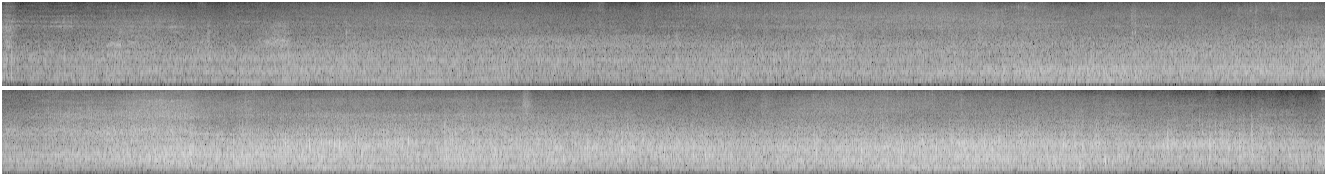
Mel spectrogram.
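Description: Tyres rumble steadily over a cobbled street, growing louder partway through.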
